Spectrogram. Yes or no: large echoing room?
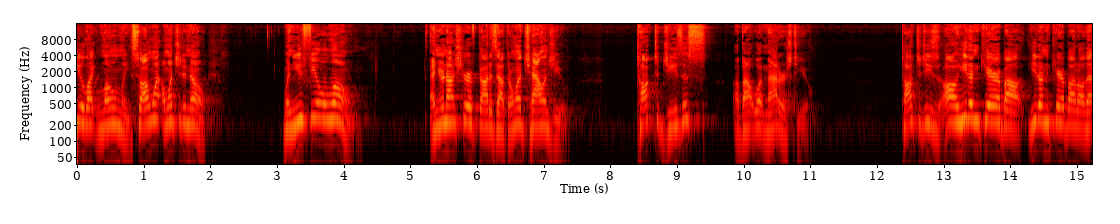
yes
